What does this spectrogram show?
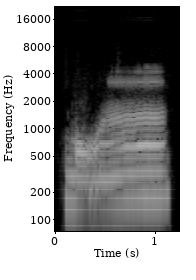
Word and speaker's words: mois: Oke, yang B, les 12 mois, les 12 mois de l'année. Sekarang bedakan mois tanpa S, bacanya sama.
